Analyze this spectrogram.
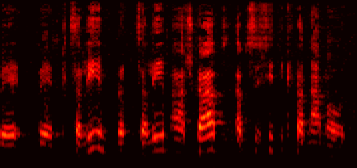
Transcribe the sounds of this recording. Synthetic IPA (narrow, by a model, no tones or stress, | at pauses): ebept͡salimvept͡salimaːʃkaababsisit̪i̥kt̪anameo̞d̪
